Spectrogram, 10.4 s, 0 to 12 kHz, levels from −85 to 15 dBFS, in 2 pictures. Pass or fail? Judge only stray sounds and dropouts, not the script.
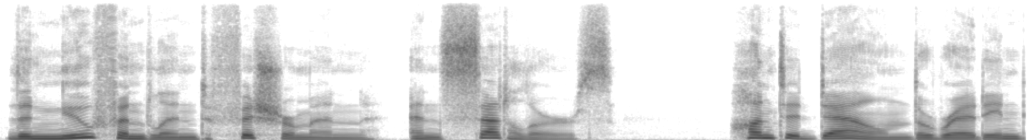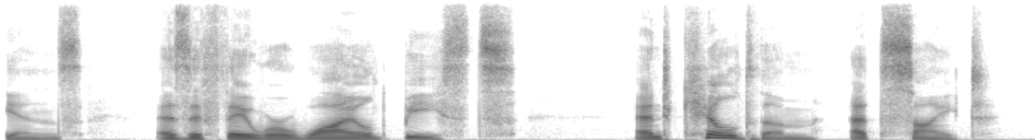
fail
